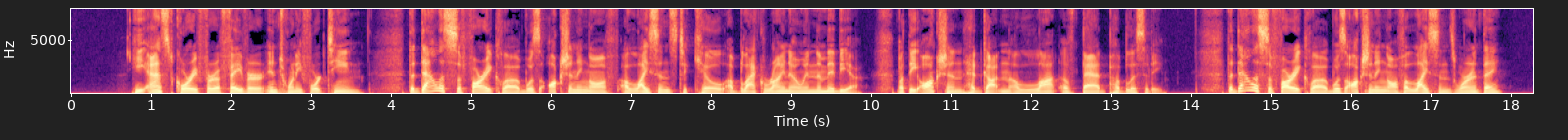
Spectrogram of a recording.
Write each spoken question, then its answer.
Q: The Dallas Safari Club was auctioning off a license, weren't they?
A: Yes, the Dallas Safari Club was auctioning off a license.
